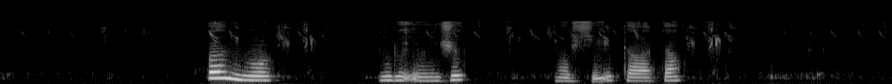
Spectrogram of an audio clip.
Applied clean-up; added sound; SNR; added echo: neural separator model SepFormer DNS4.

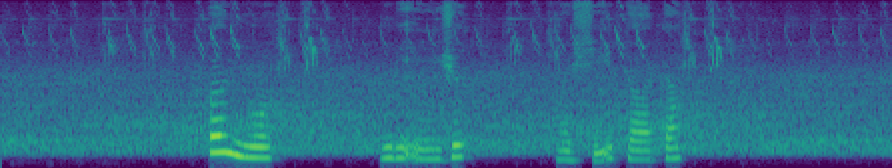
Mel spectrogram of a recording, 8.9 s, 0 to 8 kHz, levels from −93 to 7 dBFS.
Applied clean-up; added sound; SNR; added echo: none; Chirp, tweet; 12 dB; none.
